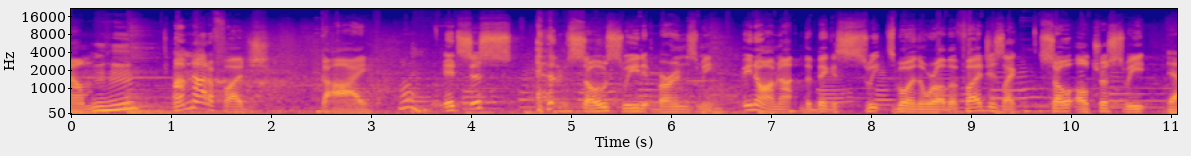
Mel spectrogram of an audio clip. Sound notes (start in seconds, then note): 4.3 coughs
